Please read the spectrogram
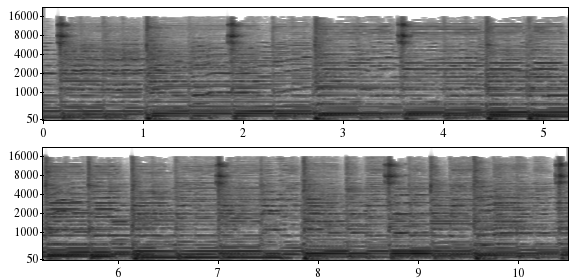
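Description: Acoustic guitar strummed in a steady rhythm, a strum stroke a little under every second, with a rack-held harmonica playing long held notes over it: an instrumental break with no singing.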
